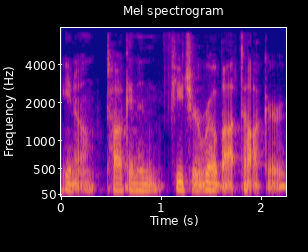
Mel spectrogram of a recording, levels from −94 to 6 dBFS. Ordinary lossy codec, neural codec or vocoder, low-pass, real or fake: MP3, 48 kbps; codec, 16 kHz, 8 kbps, FreqCodec, larger model; 7.2 kHz; fake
